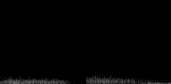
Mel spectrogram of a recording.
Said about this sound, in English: Sorry, I'm breathing really heavily into this mic because I'm so nervous.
